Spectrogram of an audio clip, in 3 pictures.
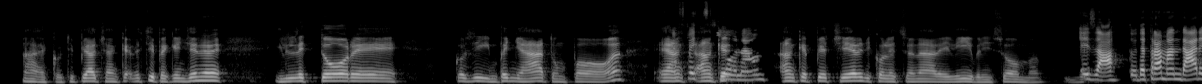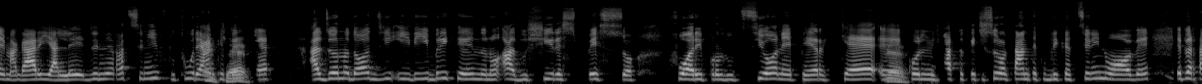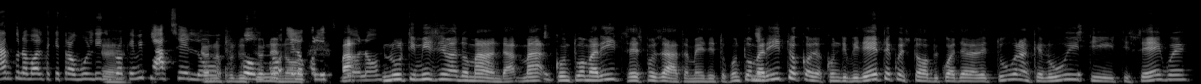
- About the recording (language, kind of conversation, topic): Italian, podcast, Qual è il tuo hobby preferito e perché ti piace così tanto?
- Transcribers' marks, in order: drawn out: "uh"; tapping; "libro" said as "ligbro"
